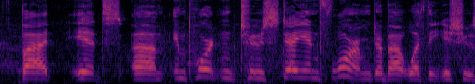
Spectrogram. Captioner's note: none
